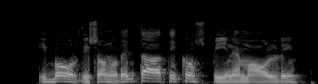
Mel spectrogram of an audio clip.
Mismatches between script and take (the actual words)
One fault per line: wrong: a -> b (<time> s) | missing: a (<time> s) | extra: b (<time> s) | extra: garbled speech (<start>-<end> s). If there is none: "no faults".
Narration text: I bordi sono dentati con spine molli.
no faults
